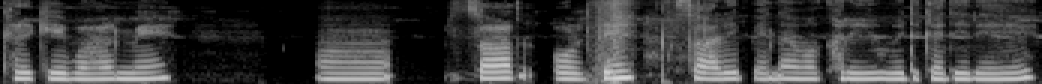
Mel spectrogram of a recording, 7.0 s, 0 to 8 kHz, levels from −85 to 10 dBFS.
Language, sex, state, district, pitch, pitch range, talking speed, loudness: Hindi, female, Nagaland, Kohima, 210 Hz, 205-225 Hz, 130 wpm, -17 LUFS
